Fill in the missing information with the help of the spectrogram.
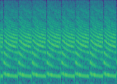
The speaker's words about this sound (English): Or just make an air horn pop up each time.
